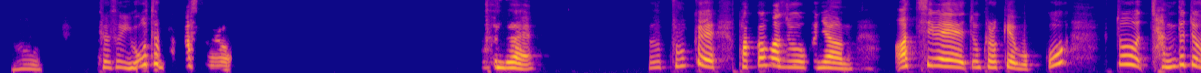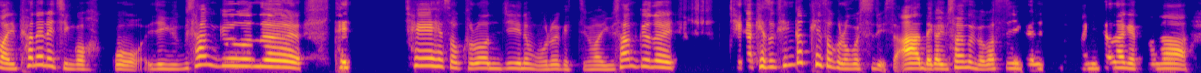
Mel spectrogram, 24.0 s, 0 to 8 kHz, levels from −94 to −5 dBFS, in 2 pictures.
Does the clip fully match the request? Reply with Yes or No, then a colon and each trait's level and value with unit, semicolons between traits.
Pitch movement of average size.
No: wide, 6.9 semitones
